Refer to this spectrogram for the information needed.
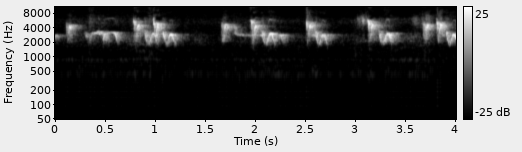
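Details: Captive scarlet-backed flowerpecker singing for contests: bright, squeaky high notes in clipped bursts about every 0.8 seconds, with a faint steady low hum underneath.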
